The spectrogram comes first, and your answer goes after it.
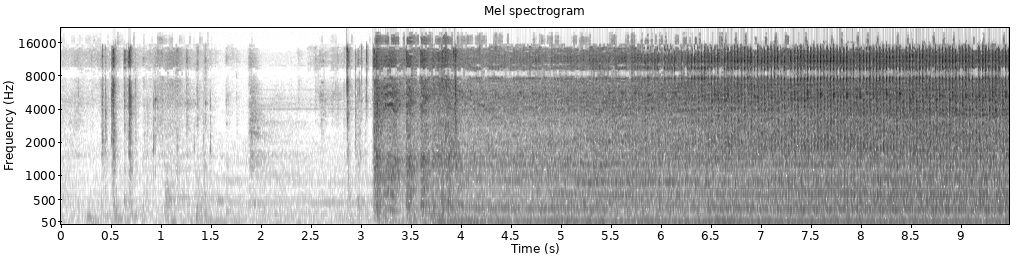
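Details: Mercedes Citan 1.5 dCi diesel, 86,000 miles, first start after timing belt, water pump and fuel filter replacement; catches cleanly and settles into even, steady idle with no knocks or misses; healthy.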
